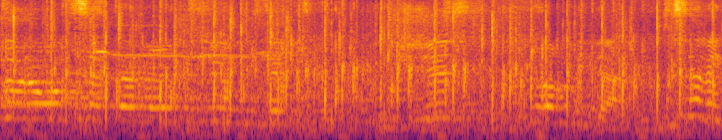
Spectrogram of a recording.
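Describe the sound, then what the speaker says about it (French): A crowd applauds children at a charity event in Nivelles, Belgium, dense steady clapping filling the space with cheering and voices mixed through it. "On peut applaudir tous les enfants qui sont venus tout au long de cette aventure"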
